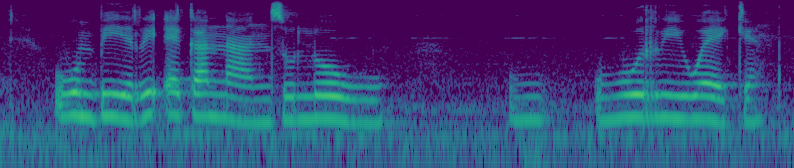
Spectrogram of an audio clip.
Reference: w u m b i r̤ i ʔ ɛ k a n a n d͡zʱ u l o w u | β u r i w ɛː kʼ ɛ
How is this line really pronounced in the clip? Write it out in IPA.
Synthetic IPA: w u m b i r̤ i ʔ ɛ k a n a n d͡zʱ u l o w u | β u r i w ɛː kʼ ɛ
